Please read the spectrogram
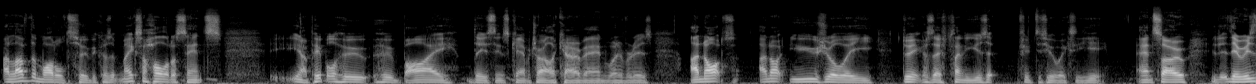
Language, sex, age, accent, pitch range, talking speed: English, male, 40-59, Australian, 95-130 Hz, 230 wpm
